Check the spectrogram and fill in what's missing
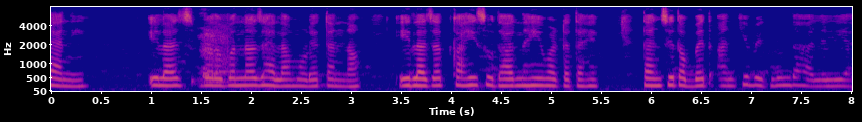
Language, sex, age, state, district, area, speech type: Marathi, female, 18-30, Maharashtra, Nagpur, urban, spontaneous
